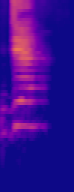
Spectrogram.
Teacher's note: The for kasra, give e sound, and dot is heavy. Ja, there is no flow of breath or sound in Jim. So Jim is very sharp sound when your middle part of your tongue is pasting up on your palate.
